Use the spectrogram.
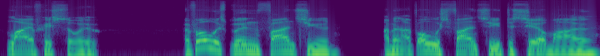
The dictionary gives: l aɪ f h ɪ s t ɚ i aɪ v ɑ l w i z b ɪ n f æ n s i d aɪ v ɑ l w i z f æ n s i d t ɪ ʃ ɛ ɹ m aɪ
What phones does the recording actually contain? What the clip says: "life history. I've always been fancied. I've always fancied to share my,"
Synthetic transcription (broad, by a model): l aɪ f h ɪ s t ɚ i aɪ v ɑ l w i z b ɪ n f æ n s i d aɪ v ɑ l w i z f æ n s i d t ɪ s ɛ m aɪ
